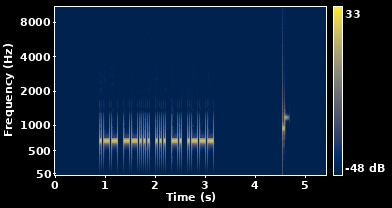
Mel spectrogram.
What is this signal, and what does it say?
Morse code, heard as a keyed tone, about 32 wpm, 700 Hz. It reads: W7SNJ
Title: USA Call Signs - 3x Character Spacing - 30wpm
